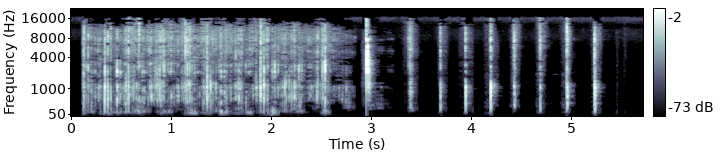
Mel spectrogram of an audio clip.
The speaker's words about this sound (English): I will now grind up the cough drops.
